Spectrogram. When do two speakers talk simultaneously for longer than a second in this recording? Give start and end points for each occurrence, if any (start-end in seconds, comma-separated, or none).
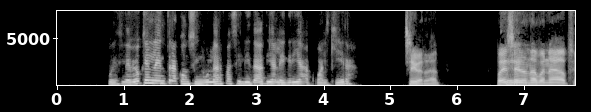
none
